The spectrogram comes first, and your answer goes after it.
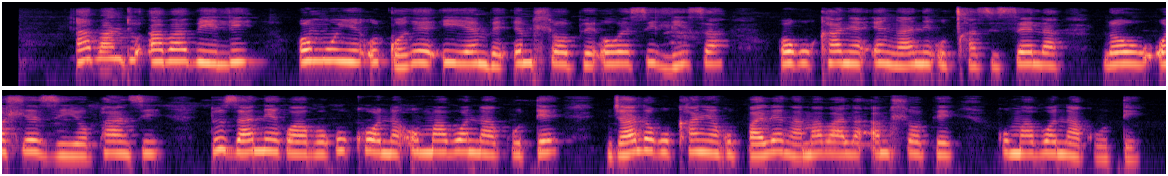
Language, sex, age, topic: North Ndebele, female, 25-35, health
